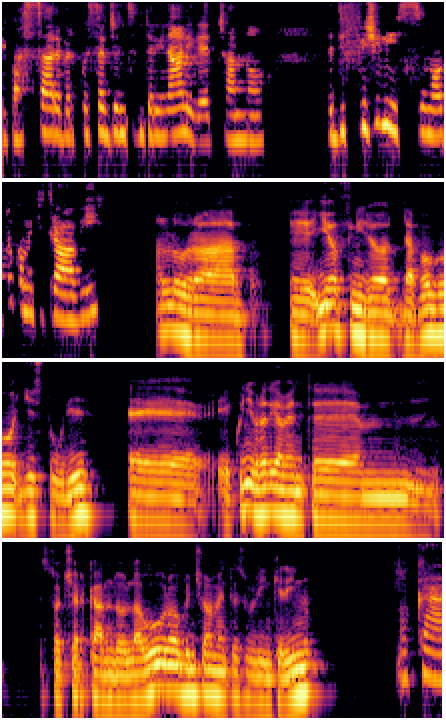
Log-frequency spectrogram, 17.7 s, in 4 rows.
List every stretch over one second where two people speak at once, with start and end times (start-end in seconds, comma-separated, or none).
none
